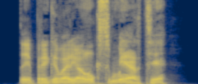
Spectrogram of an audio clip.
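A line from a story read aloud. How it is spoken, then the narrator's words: Nasal voice. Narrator (Russian): раздался гнусавый голос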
